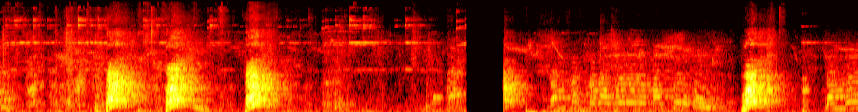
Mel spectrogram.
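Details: Leo the German Shepherd, a pet, gives a few scattered hoarse barks in the morning as cattle walk past toward the fields, mixed with a person talking and a pause between the barks.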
